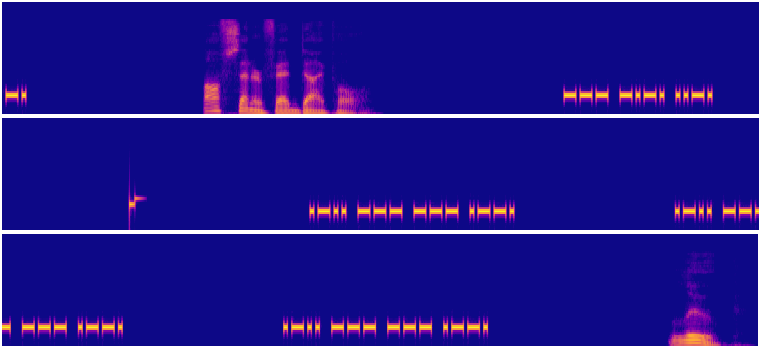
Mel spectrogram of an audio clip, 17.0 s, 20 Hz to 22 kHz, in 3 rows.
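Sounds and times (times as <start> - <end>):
morse code tone: 4.2 - 5.4, 8.0 - 9.6, 13.5 - 15.0.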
